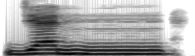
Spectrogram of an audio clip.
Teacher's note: This kunna is akmal, so keep the sound in your nose for a longer time.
